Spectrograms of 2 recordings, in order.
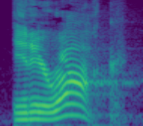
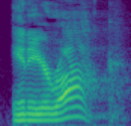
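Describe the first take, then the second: Both takes have the same delivery.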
